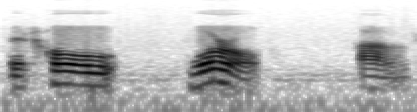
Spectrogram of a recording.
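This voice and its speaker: A man's voice: mid-range voice, slow pace, dry recording. A man from Israel, a cantor, telling his story fluently and earnestly in a radio interview by phone. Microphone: telephone. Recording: muffled phone line.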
